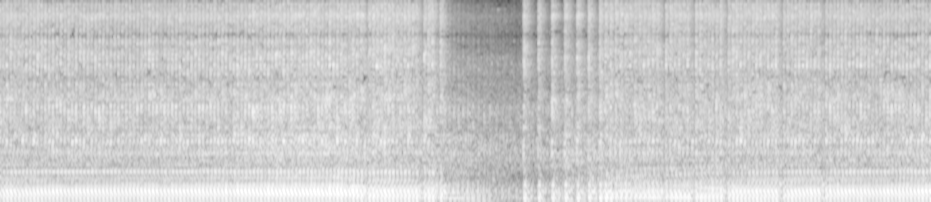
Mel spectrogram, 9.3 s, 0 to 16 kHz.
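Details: Vintage Generac Niagara generator model 5621-0 with a 5 hp Tecumseh engine, started on choke after replacing the gas hose and air filter; single-cylinder putters steadily, dips briefly, then recovers and settles; running normally.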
